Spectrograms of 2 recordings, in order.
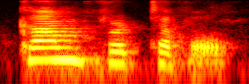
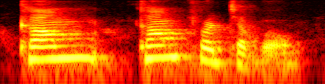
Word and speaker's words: comfortable: The vowel immediately after a stressed syllable is sometimes not pronounced. Continue. Yes. Example: average, different, separate, comfortable, interesting, vegetable. Okay, this one again. Comfortable.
